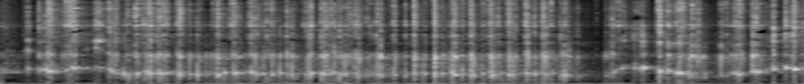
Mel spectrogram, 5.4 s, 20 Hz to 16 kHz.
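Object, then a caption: Small glass jar with metal screw lid. Fingertips and nails tap and twist the metal screw lid of a small, empty, clear glass jar held in one hand. The result is a fast, continuous stream of sharp metallic clicks and scrapes over a steady ringing tone near 1.2 kHz, with bright high edges. There is a brief lull just before the fourth second.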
